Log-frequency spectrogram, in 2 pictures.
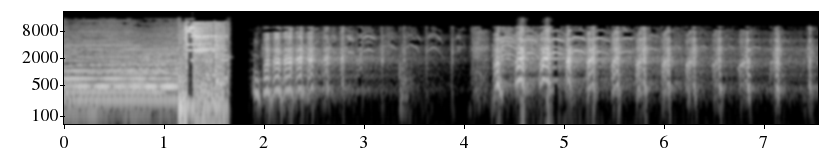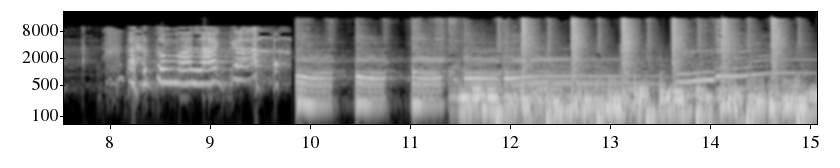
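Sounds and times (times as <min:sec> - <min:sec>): person giggling: 0:01.9 - 0:09.9.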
